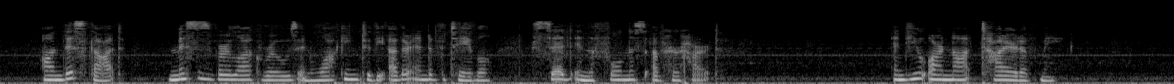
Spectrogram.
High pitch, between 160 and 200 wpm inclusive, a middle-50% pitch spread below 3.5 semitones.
No: high, 210 Hz; average, 150 wpm; narrow, 2.5 semitones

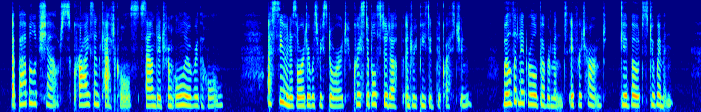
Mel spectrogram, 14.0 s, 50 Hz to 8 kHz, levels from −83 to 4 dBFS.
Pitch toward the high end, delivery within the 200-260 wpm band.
No: high, 240 Hz; average, 155 wpm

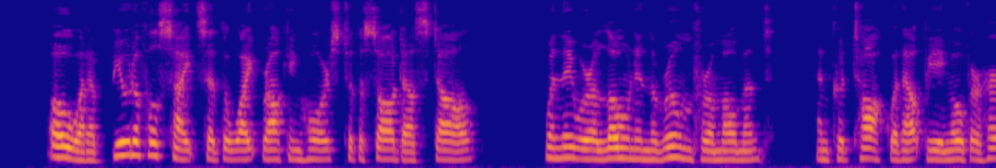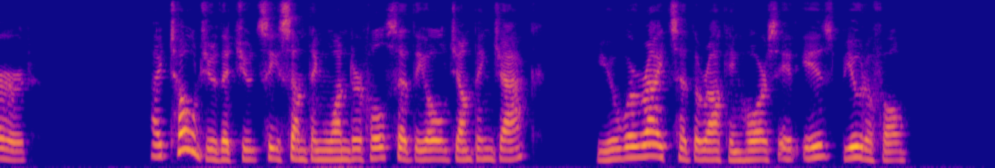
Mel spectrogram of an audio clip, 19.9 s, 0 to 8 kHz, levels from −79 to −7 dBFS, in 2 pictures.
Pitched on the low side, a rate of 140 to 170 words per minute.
No: medium, 165 Hz; average, 160 wpm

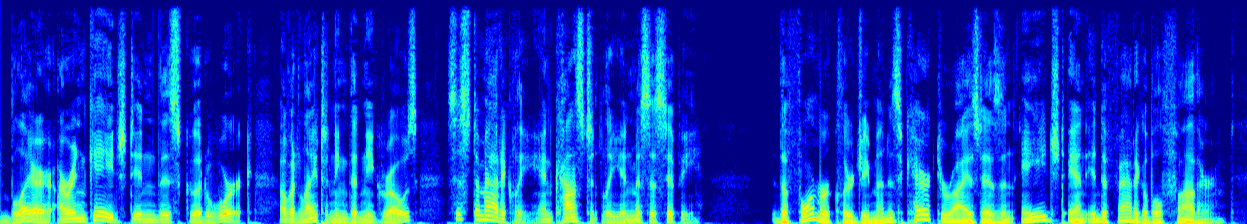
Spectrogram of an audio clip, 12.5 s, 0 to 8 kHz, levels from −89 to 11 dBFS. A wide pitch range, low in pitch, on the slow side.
Yes: wide, 6.1 semitones; very low, 85 Hz; slow, 130 wpm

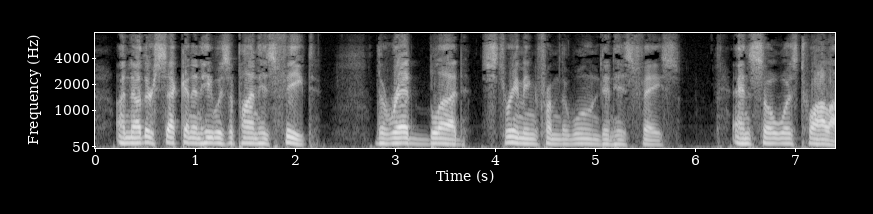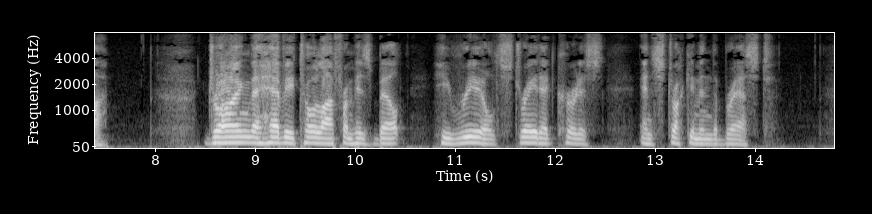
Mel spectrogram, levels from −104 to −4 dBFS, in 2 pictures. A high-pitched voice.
No: low, 130 Hz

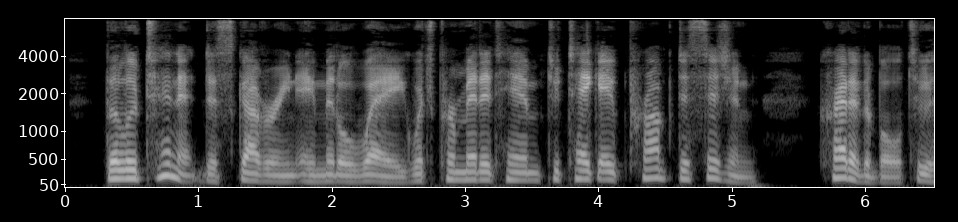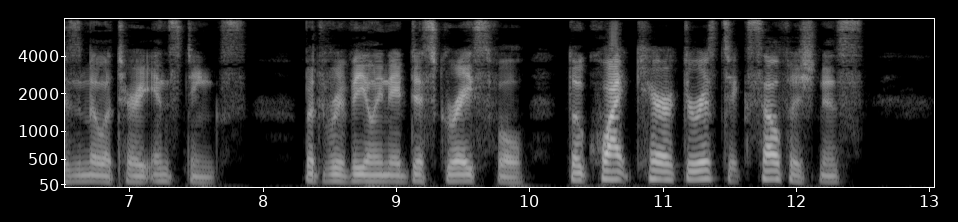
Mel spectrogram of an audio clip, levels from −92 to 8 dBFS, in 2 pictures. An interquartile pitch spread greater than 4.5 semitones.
Yes: wide, 5.4 semitones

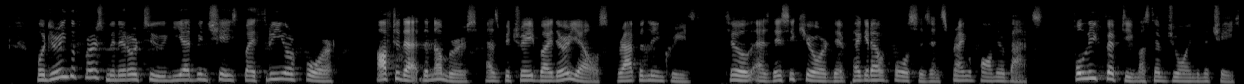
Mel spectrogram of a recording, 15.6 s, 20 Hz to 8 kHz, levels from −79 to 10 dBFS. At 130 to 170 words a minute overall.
No: average, 180 wpm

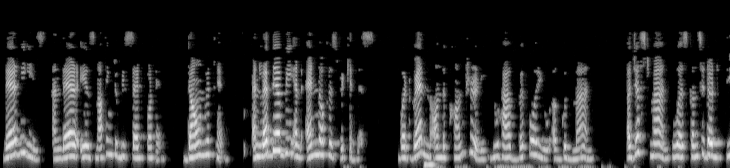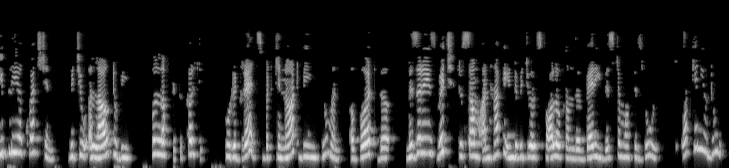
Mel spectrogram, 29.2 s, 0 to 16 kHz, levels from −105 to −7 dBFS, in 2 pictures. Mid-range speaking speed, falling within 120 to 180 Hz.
No: average, 160 wpm; high, 245 Hz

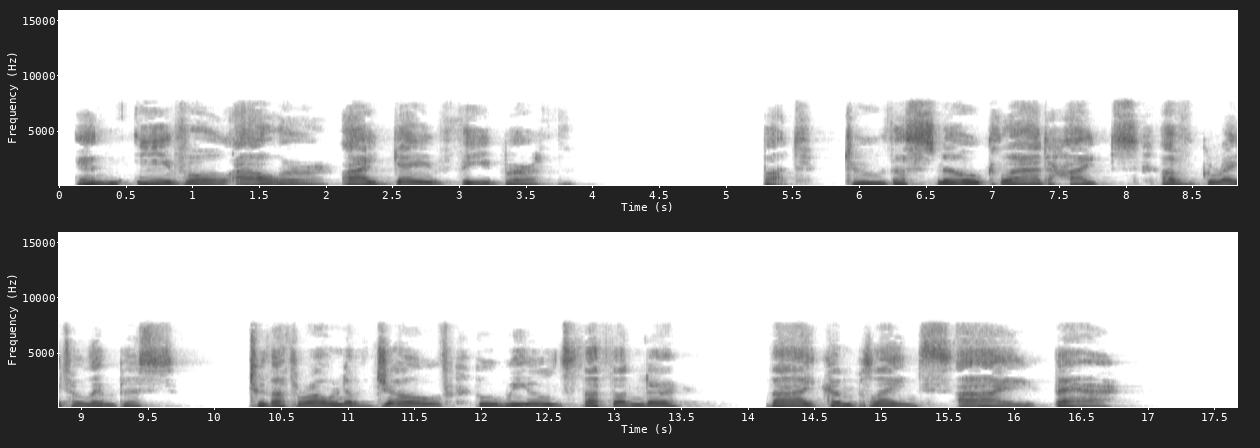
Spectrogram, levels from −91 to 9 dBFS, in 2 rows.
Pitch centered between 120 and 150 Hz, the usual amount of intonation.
Yes: low, 135 Hz; average, 4.6 semitones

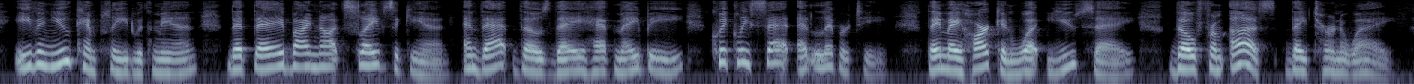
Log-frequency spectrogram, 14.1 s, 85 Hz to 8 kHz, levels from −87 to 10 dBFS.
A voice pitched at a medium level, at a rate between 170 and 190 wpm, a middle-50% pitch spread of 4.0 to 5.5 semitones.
No: medium, 180 Hz; average, 150 wpm; average, 5.1 semitones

